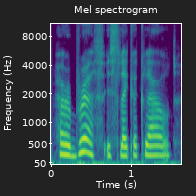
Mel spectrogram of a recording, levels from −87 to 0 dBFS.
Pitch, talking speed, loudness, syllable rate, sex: 235 Hz, 220 wpm, -16 LUFS, 4.4 syllables/s, female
